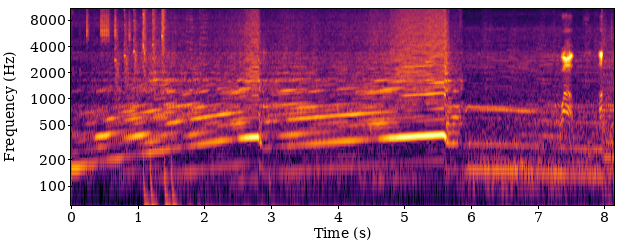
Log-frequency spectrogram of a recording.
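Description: A 2023 Porsche 718 Cayman GT4 RS, its engine shared with the GT3, revs up in long rising sweeps with sharp shifts, loud and close, while voices talk over it.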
